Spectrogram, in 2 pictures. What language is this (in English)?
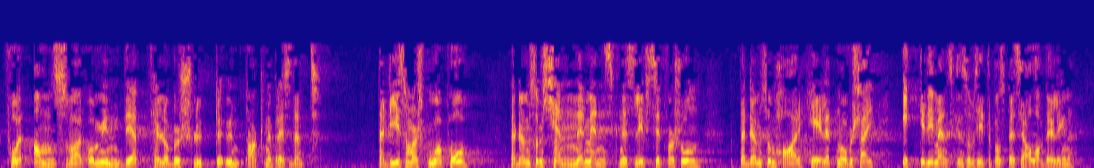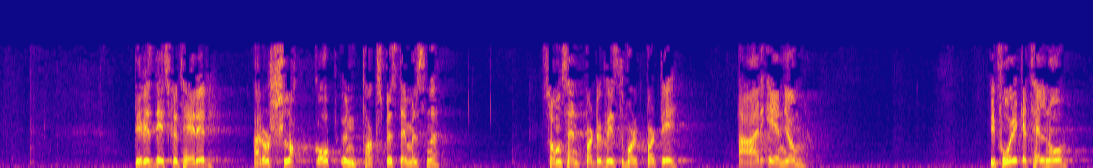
Norwegian Bokmål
